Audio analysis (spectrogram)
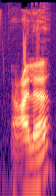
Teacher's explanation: عین کی آواز حلق سے نکالیں گے، لام کو ایک الف کی مقدار کھینچ کر پڑھیں گے۔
